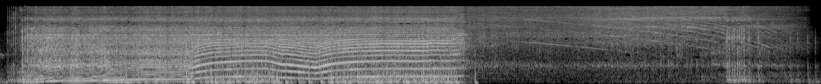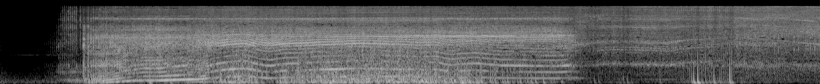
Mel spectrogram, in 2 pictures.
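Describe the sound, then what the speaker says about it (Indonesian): A high-pitched electric drill boring into a ceramic tile wall whines loudly in sustained bursts, its pitch rising as it bites, with a brief pause between runs and a quieter stretch. "Kalau saya akan bor dengan yang paling kecil dulu dan pelan ya teman-teman."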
